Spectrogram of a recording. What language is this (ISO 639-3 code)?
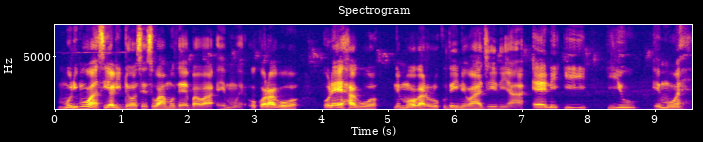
kik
